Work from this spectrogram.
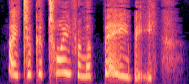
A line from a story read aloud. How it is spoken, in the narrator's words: Beatrix moaned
